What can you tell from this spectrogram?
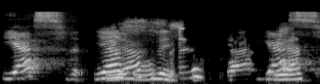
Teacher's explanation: ঠোঁট গোল হবে না, তাহলে তো মোটা হয়ে যাবে। يسر নরমালি নিচের দিকে থাকবে, ইয়াস, ইয়াসরে, ইয়াস। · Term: পাতলা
